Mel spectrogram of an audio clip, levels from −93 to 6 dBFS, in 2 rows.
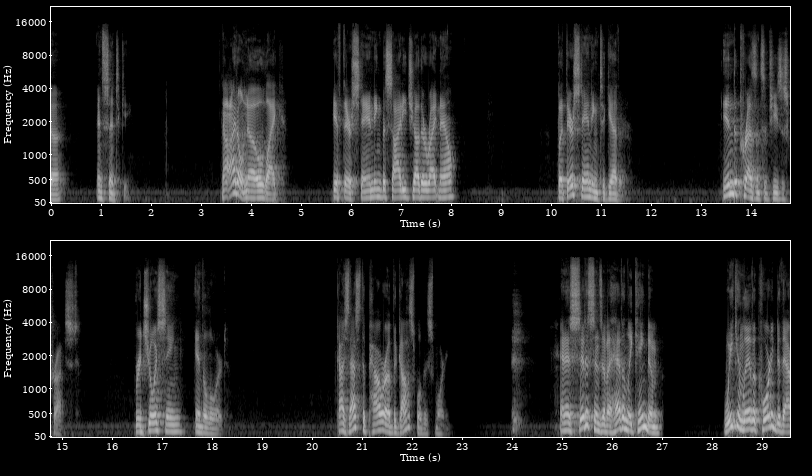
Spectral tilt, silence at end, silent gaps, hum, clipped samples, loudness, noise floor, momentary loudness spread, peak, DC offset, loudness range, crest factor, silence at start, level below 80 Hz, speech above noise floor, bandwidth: -5 dB/octave; 0 s; 22.94-23.20 s; none; under 0.1%; -27 LUFS; -89 dBFS; 15 LU; -14 dBFS; under 0.1%; 8 LU; 14 dB; 0 s; -68 dBFS; 63 dB; 15.5 kHz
